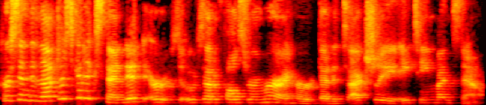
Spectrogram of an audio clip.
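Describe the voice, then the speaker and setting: A woman's voice: mid-range voice, big pitch swings, a little fast, pushed and bright. A woman with a Canadian accent hosting a casual panel webinar. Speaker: webinar host. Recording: roomy echo on webinar call.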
